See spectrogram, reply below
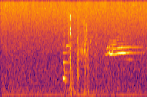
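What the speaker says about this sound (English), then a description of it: "Oh, what's that sound? What's that sound? It was a cat." A cat in the Genshin Impact game world gives a short, thin meow and then a second, longer one, fairly faint over a steady low hum, with no talking.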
